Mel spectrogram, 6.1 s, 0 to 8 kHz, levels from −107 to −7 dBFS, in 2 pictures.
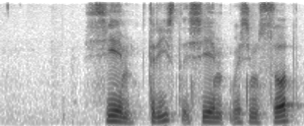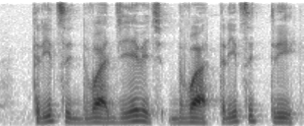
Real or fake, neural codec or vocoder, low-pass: real; none; 7.2 kHz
